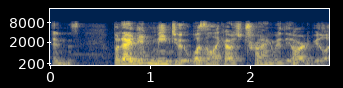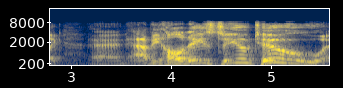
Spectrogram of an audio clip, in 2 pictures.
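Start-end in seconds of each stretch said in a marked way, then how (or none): 3.2-5.6 very slow, drawn-out, raised broadcast-announcer delivery. Recreating how their own reply came out: announcer voice. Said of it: "in a slightly like announcery voice".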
